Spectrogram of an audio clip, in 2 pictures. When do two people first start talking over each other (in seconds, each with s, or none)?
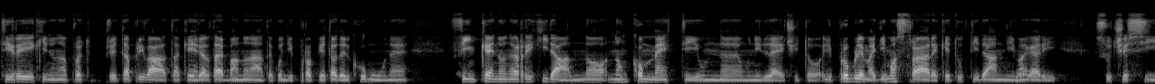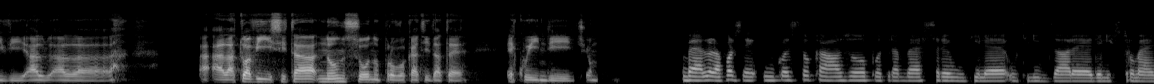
none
